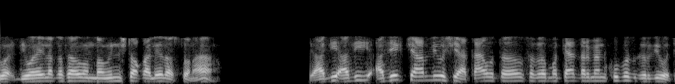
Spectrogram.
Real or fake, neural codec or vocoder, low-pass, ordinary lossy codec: real; none; 3.6 kHz; MP3, 32 kbps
